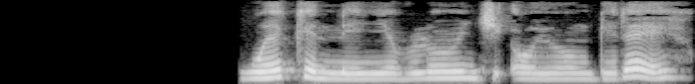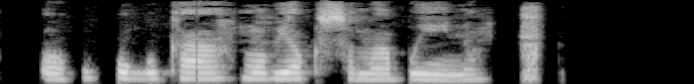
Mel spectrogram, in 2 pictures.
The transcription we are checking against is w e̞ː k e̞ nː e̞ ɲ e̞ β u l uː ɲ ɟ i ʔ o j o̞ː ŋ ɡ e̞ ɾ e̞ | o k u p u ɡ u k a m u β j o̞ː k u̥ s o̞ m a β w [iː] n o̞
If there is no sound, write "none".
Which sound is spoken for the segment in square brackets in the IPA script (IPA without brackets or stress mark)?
iː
